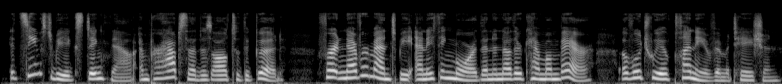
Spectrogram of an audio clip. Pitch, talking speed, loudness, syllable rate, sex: 245 Hz, 245 wpm, -17 LUFS, 6.5 syllables/s, female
